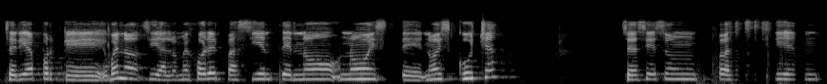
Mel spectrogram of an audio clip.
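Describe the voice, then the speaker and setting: A woman's voice: a little high, steady tone, slow, pushed and bright. A woman, a student answering in an online class, hesitant and searching for words with many fillers.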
